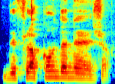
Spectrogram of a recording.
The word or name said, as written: des flocons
